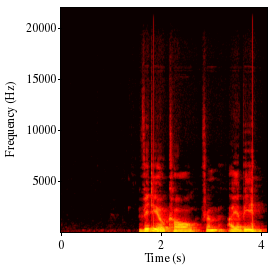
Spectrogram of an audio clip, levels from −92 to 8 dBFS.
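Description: At 1.85, 2.84 and 3.83 s, tiny skips of a few milliseconds recur about once a second with no silence, the likely sign of audio missing between chunks.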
